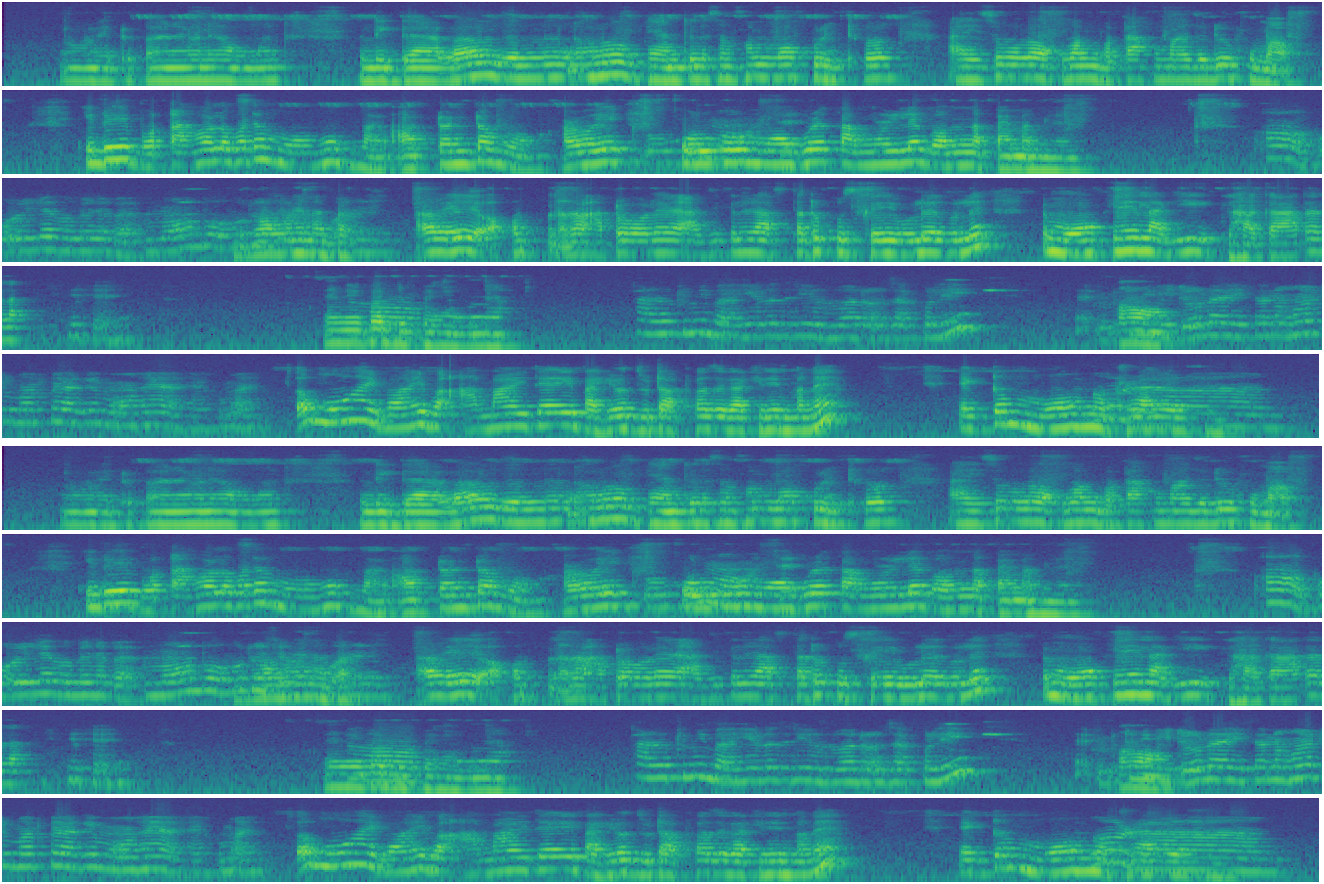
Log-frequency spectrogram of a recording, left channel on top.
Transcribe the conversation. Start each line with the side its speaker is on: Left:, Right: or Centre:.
Left: অ সেইটো কাৰণে মানে অকমান দিগদাৰ বাৰু যে নহলেও ভেণ্টিলেশ্যনখন মই খুলি থৈ আহিছো মোল অকনমান বতাহ সোমাই যদিও সোমাও কিন্তু এই বতাহৰ লগতে মহো সোমাইও অত্্যন্ত মহ আৰু এই
Right: বহুত
Left: সৰু সৰু
Right: হৈছে
Left: মহ বোৰে কামুৰিলে গম নাপায় পায় মানুহে <unintelligible>
Right: অ পৰিলে গমেই নাপায় মহ বহুত
Left: গময়ে
Right: হৈছে গম
Left: নাপায়
Right: পোৱা নে নোপোৱা।
Left: আৰু এই অকমান আঁতৰলে আজি আজিকালি ৰাস্তাতটো খোজকাাঢ়িবলৈ গলে মহ' খিনি লাগি গাত
Right: <unintelligible>
Left: তেনেকুৱা
Right: অ
Left: বেয়া মানে
Right: আৰু তুমি বাহিৰলৈ য ওলোৱা দৰ্জা খোলি তুমি
Left: অ
Right: ভিতৰলৈ আহিছা নহয় তোমাতকৈ আগে মহহে আহে সোমাই।
Left: অ মোৰ আহিব আহিব আমাৰ এতিয়া এই বাহিৰত জোতা থোৱা জেগা খিনিত মানে এক একদম মহ নধৰা
Right: অ' ৰাম
Left: হৈ আছে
